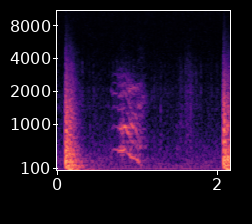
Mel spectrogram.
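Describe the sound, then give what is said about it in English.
A shoulder rams against a locked door, giving two heavy, dull thuds, one at the start and one at the end, with a quieter stretch between them. “I'll break the door down. I'll run at it with my shoulder.”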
